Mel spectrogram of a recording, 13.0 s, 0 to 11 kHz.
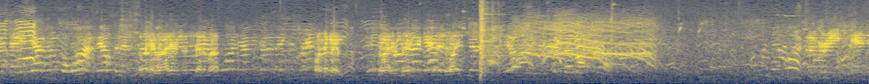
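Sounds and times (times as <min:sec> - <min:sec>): spectators shouting and cheering: 0:00.0 - 0:13.0.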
